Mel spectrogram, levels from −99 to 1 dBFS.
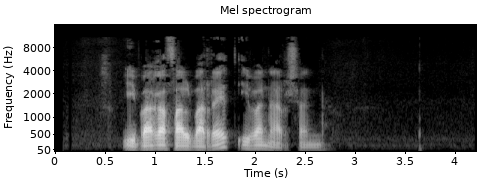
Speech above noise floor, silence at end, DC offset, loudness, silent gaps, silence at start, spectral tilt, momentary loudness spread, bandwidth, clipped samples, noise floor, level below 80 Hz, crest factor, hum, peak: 55 dB; 1.55 s; under 0.1%; -20 LUFS; none; 0.7 s; -6.5 dB/octave; 19 LU; 11.5 kHz; under 0.1%; -75 dBFS; -52 dBFS; 22 dB; none; -2 dBFS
